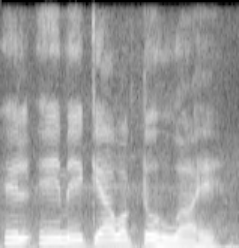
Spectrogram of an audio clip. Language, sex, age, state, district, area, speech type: Urdu, male, 18-30, Maharashtra, Nashik, rural, read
